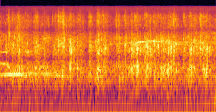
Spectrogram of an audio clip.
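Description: Congregation applauding: an even, steady spread of clapping.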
